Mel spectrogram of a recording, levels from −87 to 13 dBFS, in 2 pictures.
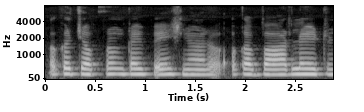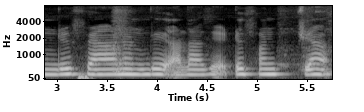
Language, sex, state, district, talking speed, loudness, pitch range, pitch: Telugu, female, Andhra Pradesh, Sri Satya Sai, 135 wpm, -14 LUFS, 210-220 Hz, 215 Hz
